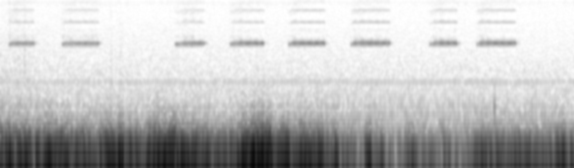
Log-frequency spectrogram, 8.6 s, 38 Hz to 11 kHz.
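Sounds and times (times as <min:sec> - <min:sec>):
cricket chirping in Italy: 0:00.0 - 0:01.6, 0:02.6 - 0:07.8.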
